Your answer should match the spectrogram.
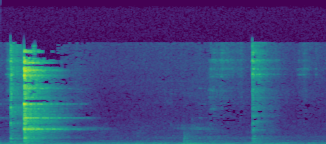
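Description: Metal utensil clinks sharply against a glass bowl about a third of a second in and rings briefly. Fainter taps and scrapes of a spoon and fork in breadcrumbs follow twice later on.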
